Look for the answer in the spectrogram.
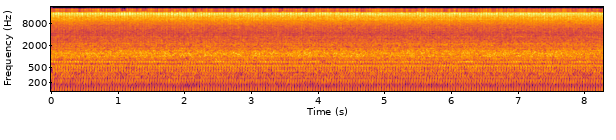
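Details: Craftsman riding mower after gas got into the oil, oil changed to full, new air filter, started on choke: steady, even drone at fast idle with no knocks or stumbles; running normally.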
